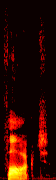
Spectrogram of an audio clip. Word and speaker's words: Focht: So Focht rhymes with walked, but with a f.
